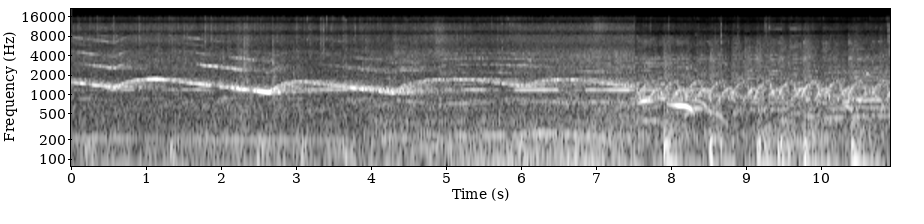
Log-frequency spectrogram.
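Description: Police vehicle siren in a slow rising-and-falling wail, changing suddenly about seven and a half seconds in to a fast, rapidly repeating yelp.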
